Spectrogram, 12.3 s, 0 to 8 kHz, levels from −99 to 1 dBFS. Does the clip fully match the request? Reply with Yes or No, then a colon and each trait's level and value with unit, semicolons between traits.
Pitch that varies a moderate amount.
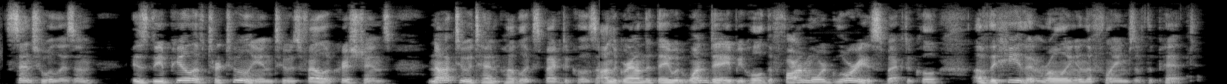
Yes: average, 3.9 semitones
